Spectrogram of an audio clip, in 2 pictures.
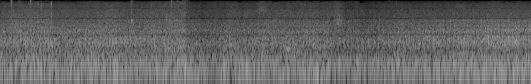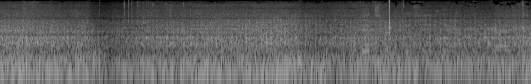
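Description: A boat's engine runs with a steady low drone, mixed with wind and water noise.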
